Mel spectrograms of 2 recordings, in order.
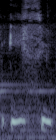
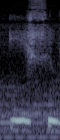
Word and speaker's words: Isu: You have Isu DNA. Isu, that's how you say it, See okay.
